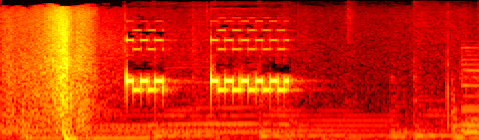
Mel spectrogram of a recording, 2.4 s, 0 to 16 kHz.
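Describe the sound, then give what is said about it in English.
A phone ringtone signals an incoming call: a short electronic melody with two bright, repeating high-tone phrases over lower notes, opened by a sharp click. “this 517 number keep calling my phone. I don't know why. I'm just going to decline”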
